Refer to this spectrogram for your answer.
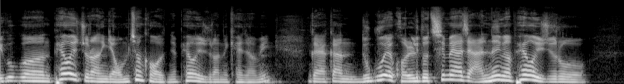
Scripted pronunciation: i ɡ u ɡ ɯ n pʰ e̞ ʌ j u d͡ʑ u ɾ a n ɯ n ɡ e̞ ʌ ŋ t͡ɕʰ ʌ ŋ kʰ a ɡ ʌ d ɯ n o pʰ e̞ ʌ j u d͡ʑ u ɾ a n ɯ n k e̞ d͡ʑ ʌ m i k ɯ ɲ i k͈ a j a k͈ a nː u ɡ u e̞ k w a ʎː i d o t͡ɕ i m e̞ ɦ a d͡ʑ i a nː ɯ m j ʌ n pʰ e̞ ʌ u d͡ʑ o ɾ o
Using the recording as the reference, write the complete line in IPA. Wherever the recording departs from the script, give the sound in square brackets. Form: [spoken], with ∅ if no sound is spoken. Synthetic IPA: i ɡ u ɡ ɯ n pʰ e̞ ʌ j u d͡ʑ u ɾ a n ɯ n ɡ e̞ ʌ [m] t͡ɕʰ ʌ ŋ kʰ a ɡ ʌ d ɯ [ɲ] o pʰ e̞ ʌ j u d͡ʑ u ɾ a n ɯ n k e̞ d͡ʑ ʌ m i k ɯ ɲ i k͈ a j a k͈ a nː u ɡ u e̞ k w [ʌ] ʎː i d o [t͡ɕʰ] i m e̞ ɦ a d͡ʑ i a nː ɯ m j ʌ n pʰ e̞ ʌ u d͡ʑ [u] ɾ o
